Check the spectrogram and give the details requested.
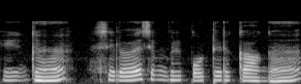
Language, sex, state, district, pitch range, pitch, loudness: Tamil, female, Tamil Nadu, Nilgiris, 180-200 Hz, 190 Hz, -15 LUFS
